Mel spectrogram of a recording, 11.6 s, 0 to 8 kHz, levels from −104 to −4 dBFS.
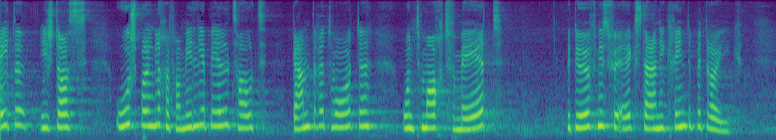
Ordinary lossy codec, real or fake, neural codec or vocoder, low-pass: none; real; none; none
